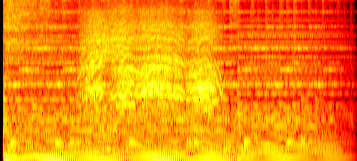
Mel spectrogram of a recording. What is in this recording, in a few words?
startup voices jp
